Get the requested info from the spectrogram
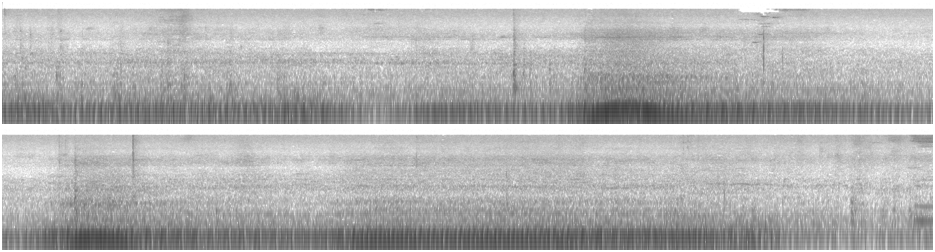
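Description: Car engine running on the move, heard from inside the cabin. Its pitch swells up and back down twice, about six and ten seconds in, and it eases off near the end.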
